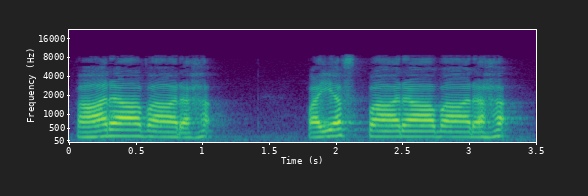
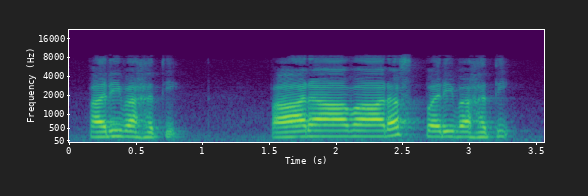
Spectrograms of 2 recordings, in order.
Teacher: Visarga changes to upadhmaniya again.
